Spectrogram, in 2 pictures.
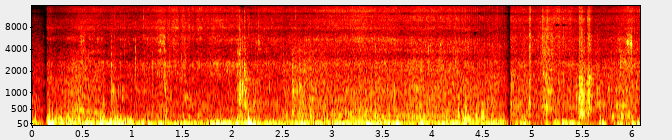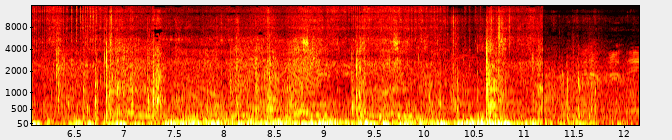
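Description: Wind rumbling on a riding mountain biker's action-camera microphone, with repeated knocks and rattles from the bike over the ground.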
